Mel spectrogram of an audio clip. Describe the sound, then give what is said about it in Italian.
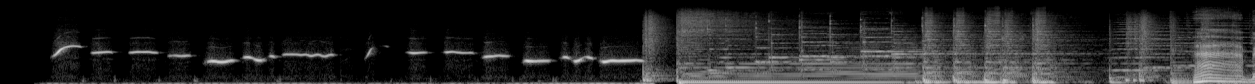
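A clear whistled tune plays a bright, stepwise TV theme melody for about six seconds, then a full instrumental arrangement with bass and bright chimes bursts in and carries the tune on loudly. “Beata Gioventù, avete riconosciuto questa sigla?”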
